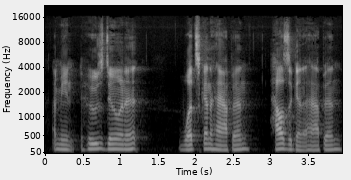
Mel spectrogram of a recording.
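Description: Medium pitch and moderate pace from a man with an American accent. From Los Angeles, California. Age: 30s. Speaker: lawyer and former baseball player. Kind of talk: casual chat. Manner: animated.

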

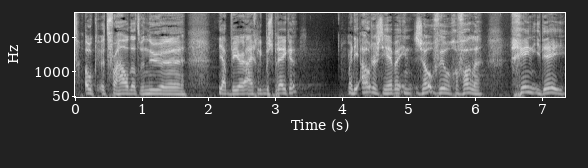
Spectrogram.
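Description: Noticeable background noise sits behind a man whose pitch is fairly high. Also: ordinary pitch variation, moderate pace. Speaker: radio host. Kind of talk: radio interview. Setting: studio.

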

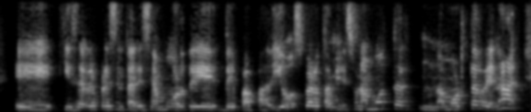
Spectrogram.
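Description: A woman's fairly high voice with fairly even intonation and hardly any pauses, over noticeable background noise. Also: moderate pace. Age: 20s. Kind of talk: interview.

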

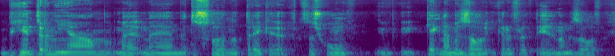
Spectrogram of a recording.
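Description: This man speaks at a medium pitch and a moderate pace. His pitch varies in an ordinary way. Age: 20s. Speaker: powerlifter. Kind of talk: interview. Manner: halting.

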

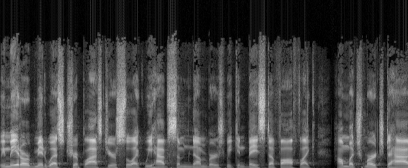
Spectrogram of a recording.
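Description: On a very clean recording with a silent background, a man speaks at a fairly quick pace with hardly any pauses, at a medium pitch with ordinary variation. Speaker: podcast host and dirt track racer. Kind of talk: casual chat. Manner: loud.

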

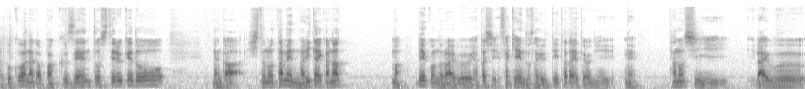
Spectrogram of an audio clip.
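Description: The speaker uses a Kansai accent and a fairly quick pace. The intonation is lively. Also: man. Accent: Kansai Japanese. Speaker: rock band bassist. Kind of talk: casual interview chat. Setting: remote call.

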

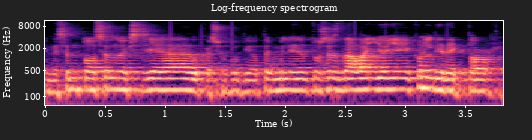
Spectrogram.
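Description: With a northern Mexican accent, a man speaks very fast at a fairly high pitch, amid noticeable background noise and audible room echo. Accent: northern Mexican Spanish (Monterrey). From Mexico, Monterrey. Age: 30s. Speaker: entrepreneur. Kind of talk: interview conversation.

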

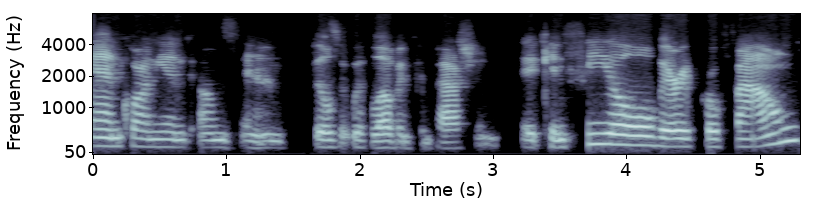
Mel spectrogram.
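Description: A woman with an ordinary speaking voice talks at a fairly slow pace and a fairly low pitch, with ordinary pitch variation and hardly any pauses. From US, Detroit. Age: 50s. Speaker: reiki hairstylist and teacher. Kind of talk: casual interview.

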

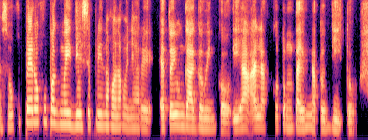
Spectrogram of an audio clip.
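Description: Against a quiet background, a woman with an unremarkable speaking voice talks fairly quickly at a medium pitch with ordinary pitch variation, in a dry, close sound with no echo. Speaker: podcast co-host. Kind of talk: casual chat. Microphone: new microphone.

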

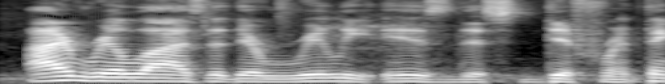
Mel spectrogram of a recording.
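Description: In an American accent, an unremarkable speaking voice proceeds at a moderate speed with ordinary pitch variation. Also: man. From Virginia. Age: 30s. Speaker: guest. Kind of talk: casual interview chat.

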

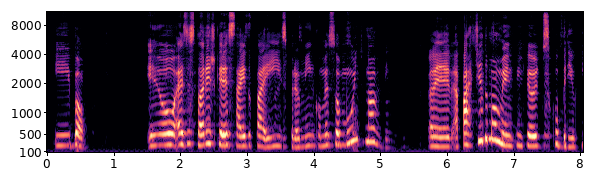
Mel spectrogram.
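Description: The voice moves at a moderate pace with ordinary pitch variation, carrying audible room echo and noticeable background noise. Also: woman. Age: 20s. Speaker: podcast co-host, PhD student. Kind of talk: casual chat.

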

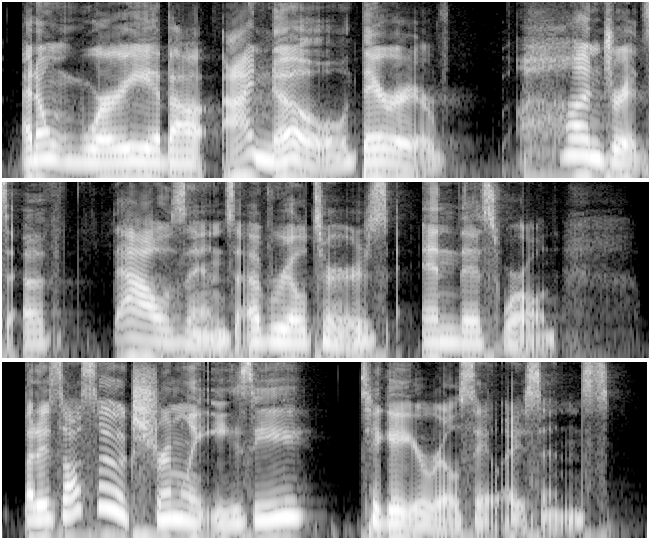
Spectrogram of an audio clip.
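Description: At a fairly slow pace, a woman uses a normal speaking voice with fairly high pitch and lively intonation, on a very clean recording with a silent background. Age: 20s. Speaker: realtor, former teacher. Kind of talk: casual chat.

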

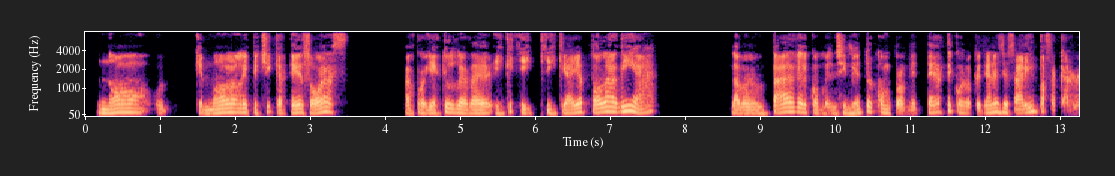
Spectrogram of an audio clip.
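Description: Very slow and somewhat breathy, the voice moves with ordinary pitch variation and long, frequent pauses. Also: man, medium pitch for a man. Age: 70s. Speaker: businessman. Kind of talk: interview.

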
